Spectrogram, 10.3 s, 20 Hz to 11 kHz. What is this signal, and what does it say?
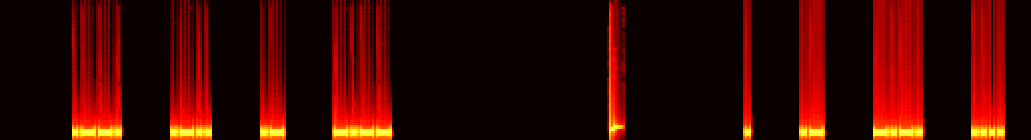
Morse code, heard as a keyed tone, about 28 wpm, spaced as for 13 wpm, 690 Hz. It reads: PLAY EACH
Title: 4x Character Spacing - Top 200 Words - 28wpm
